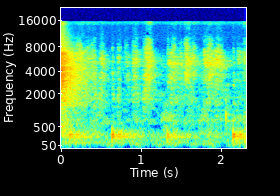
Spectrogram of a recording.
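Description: Marker pen writing on a whiteboard, about three short strokes.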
